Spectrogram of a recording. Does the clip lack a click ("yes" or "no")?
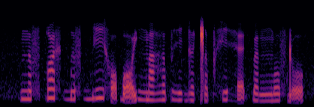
no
